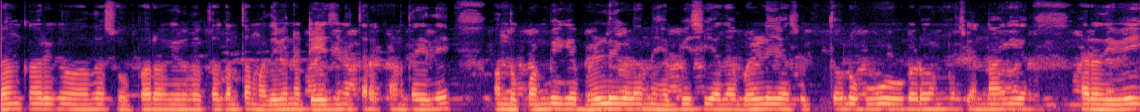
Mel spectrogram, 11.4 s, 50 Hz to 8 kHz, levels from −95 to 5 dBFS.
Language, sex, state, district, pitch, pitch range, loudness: Kannada, male, Karnataka, Bijapur, 135 Hz, 130-140 Hz, -15 LUFS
